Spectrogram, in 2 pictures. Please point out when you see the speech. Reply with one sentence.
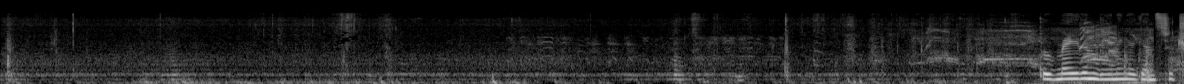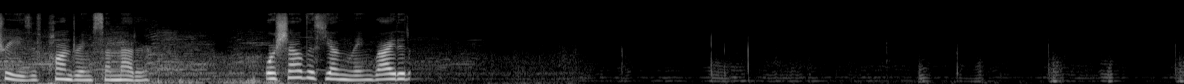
The speech can be heard from 10.4 to 13.3 s and from 14.5 to 15.9 s.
